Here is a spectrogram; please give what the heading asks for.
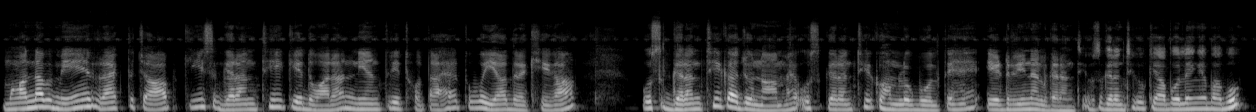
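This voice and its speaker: This is an exam-prep classroom lecture in which a male coaching teacher covers science, drilling answers through repeated questions to the listener. His voice is slightly high and a little mellow, at normal speed, in studio quality with no echo.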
